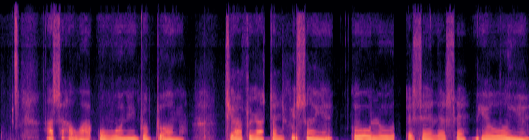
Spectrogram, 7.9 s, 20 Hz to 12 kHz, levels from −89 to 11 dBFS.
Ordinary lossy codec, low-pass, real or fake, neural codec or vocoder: Opus, 24 kbps; 10.8 kHz; fake; codec, 44.1 kHz, 2.6 kbps, SNAC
